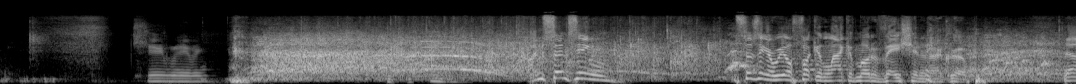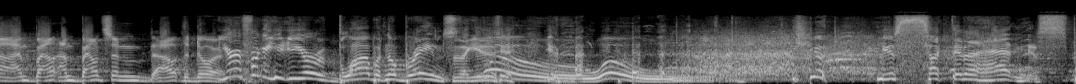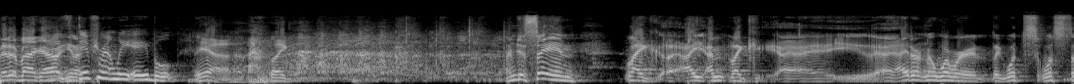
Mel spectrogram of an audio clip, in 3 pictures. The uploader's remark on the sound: LIVE From SF Sketchfest 2017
